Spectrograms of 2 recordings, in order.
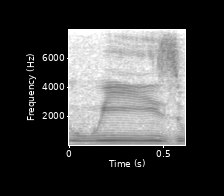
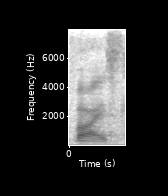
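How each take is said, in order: First: It starts with a W sound, rhyming with 'sneeze'. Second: It starts with a V sound, rhyming with 'nice'. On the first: The speaker calls it wrong. "it looks like wheeze" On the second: The speaker calls it right. "but it's Vice, like the opposite of virtue"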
